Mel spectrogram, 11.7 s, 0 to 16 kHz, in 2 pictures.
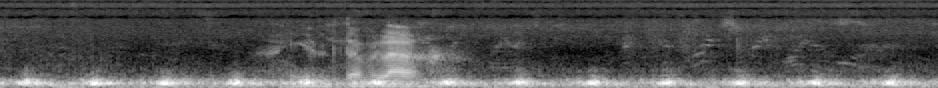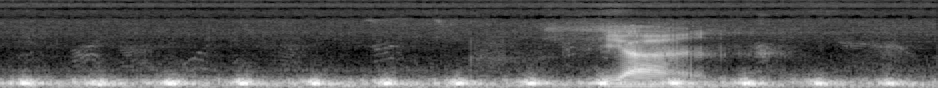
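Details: Fetal monitor in a hospital before the mother's planned surgical (cesarean) delivery: fast, regular whooshing beats at about 130 per minute, with brief voices; strong fetal heartbeat.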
